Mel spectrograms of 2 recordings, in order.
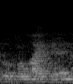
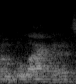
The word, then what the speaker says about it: Opelika: And I learned to pronounce it Opelika, not Opelika, so I appreciate that as well.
